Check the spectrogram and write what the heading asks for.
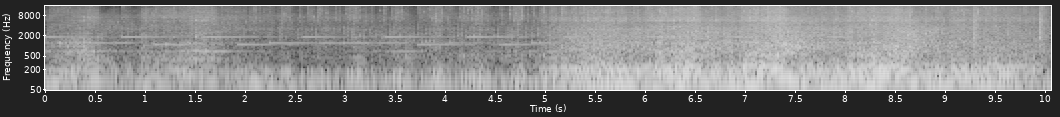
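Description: A 1963 Austin Mini Cooper race car's transverse four-cylinder A-series engine running, at a steady idle at first, then revved up and down repeatedly and louder from about halfway. A light mallet-percussion melody plays over the first half.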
